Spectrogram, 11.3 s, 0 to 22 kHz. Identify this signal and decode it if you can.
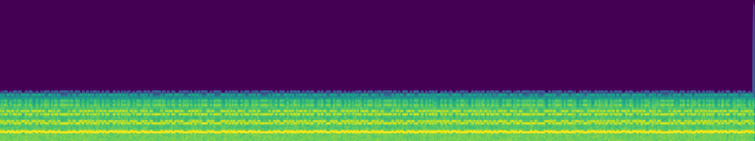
Two-tone teleprinter signal, about 170 Hz shift.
